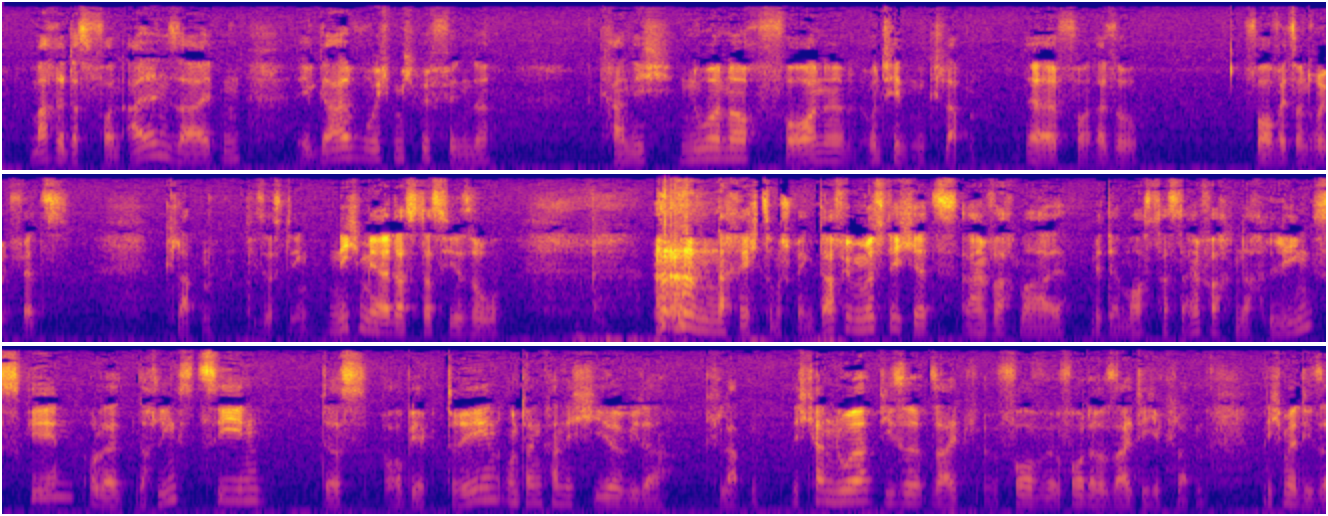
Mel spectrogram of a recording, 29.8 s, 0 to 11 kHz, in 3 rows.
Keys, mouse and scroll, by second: 2.4-4.2 middle drag, 4.5-12.1 middle drag, 16.0-18.3 middle drag, 18.8-24.0 middle drag, 24.2-29.5 middle drag.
